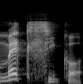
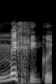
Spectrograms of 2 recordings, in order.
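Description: First: The middle consonant is pronounced as 'ks'. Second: The middle consonant is a throaty 'h' sound. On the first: The speaker calls it wrong. "y no México" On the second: The speaker calls it right. "en México se dice México"

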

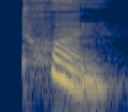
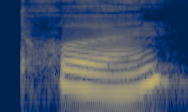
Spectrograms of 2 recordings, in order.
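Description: First: The pitch falls sharply from high. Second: The pitch dips low, then rises. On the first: "четвертый тон" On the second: "третий тон"

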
